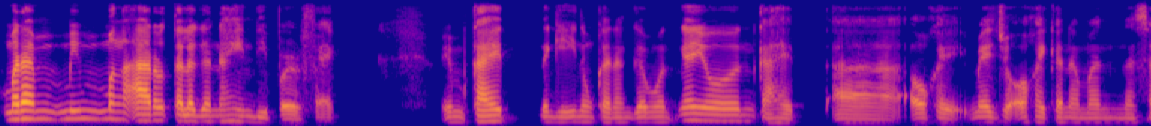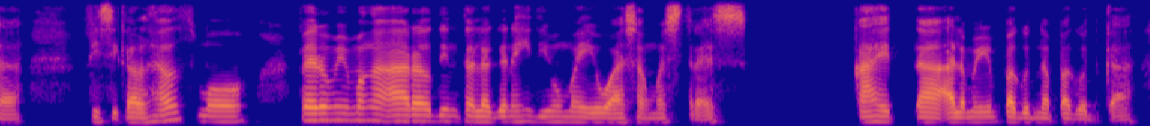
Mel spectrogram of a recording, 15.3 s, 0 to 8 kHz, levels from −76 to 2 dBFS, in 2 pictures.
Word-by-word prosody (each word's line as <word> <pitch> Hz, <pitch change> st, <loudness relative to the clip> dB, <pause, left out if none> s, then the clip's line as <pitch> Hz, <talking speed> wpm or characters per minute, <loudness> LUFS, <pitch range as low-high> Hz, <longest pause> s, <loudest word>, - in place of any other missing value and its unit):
marami 190 Hz, +1 st, +10 dB, 0.2 s
may 190 Hz, -, +2 dB
mga 190 Hz, -2 st, 0 dB
araw 145 Hz, +1 st, +8 dB
talaga 140 Hz, -2 st, +3 dB
na 130 Hz, -, -3 dB
hindi 130 Hz, -5 st, -4 dB
perfect. 90 Hz, -7 st, -4 dB, 0.7 s
Yung 120 Hz, 0 st, -6 dB
kahit 135 Hz, +1 st, +5 dB, 0.2 s
nag-iinom 120 Hz, 0 st, -4 dB
ka 115 Hz, -, +1 dB
ng 110 Hz, 0 st, -6 dB
gamot 115 Hz, -1 st, -3 dB
ngayon 145 Hz, -3 st, +2 dB
kahit, 105 Hz, -2 st, -3 dB, 0.2 s
ah, 95 Hz, -2 st, -3 dB, 0.2 s
okey 110 Hz, -1 st, -6 dB
medyo 120 Hz, -1 st, -1 dB
okey 115 Hz, 0 st, -2 dB
ka 115 Hz, -, -3 dB
naman 105 Hz, -1 st, -7 dB
na 105 Hz, -1 st, -8 dB
sa 100 Hz, 0 st, -4 dB, 0.4 s
physical 115 Hz, -1 st, 0 dB
health 145 Hz, +9 st, -2 dB
mo. 125 Hz, 0 st, -2 dB, 0.3 s
Pero 155 Hz, 0 st, +4 dB
may 160 Hz, -, -4 dB
mga 150 Hz, -3 st, +2 dB
araw 140 Hz, -1 st, +2 dB
din 135 Hz, -1 st, -8 dB
talaga 125 Hz, -1 st, -1 dB
na 125 Hz, -, -4 dB
hindi 125 Hz, -1 st, -8 dB
mo 125 Hz, -, -8 dB
maiiwasang 110 Hz, -2 st, -1 dB
ma-stress, 105 Hz, 0 st, +2 dB, 0.7 s
kahit 125 Hz, +1 st, +1 dB
na 115 Hz, -1 st, +4 dB
alam 115 Hz, 0 st, +2 dB
mo -, -, -3 dB
yung 120 Hz, -, -8 dB
pagod 110 Hz, -1 st, -1 dB
na 105 Hz, -1 st, -5 dB
pagod 100 Hz, -1 st, -4 dB
ka. -, -, -6 dB
120 Hz, 185 wpm, -25 LUFS, 110-140 Hz, 0.7 s, marami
